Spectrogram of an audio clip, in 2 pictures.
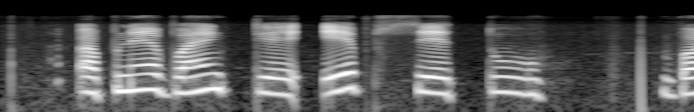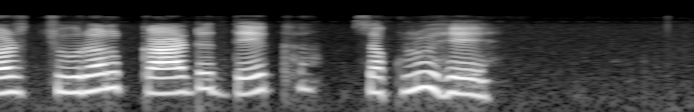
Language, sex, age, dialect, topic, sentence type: Magahi, female, 18-24, Central/Standard, banking, statement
